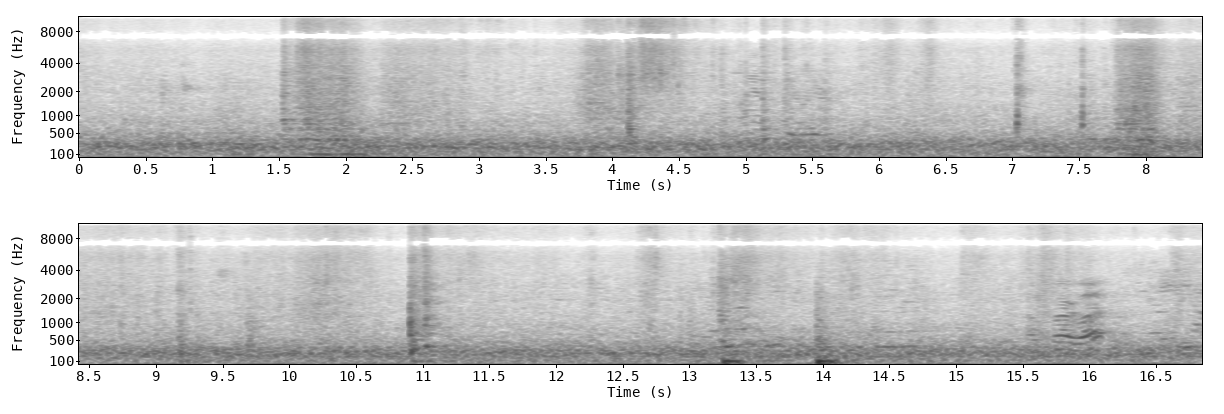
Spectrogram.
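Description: Fillet knife cutting and scraping through fish on a cutting table: a few short scrapes and clicks, with two dull knocks near the end, over the steady background noise of the work room.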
